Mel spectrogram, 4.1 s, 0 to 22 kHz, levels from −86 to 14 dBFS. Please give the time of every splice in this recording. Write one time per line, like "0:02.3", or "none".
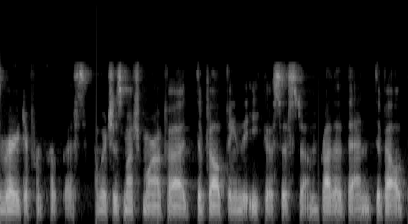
none

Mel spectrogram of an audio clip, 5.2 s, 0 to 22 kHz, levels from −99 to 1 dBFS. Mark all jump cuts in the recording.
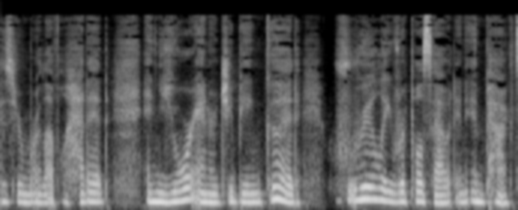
none

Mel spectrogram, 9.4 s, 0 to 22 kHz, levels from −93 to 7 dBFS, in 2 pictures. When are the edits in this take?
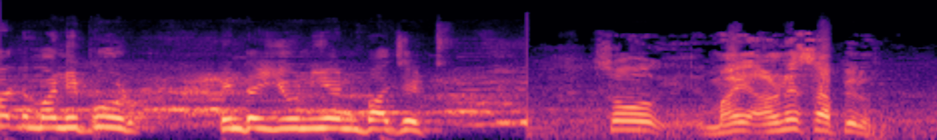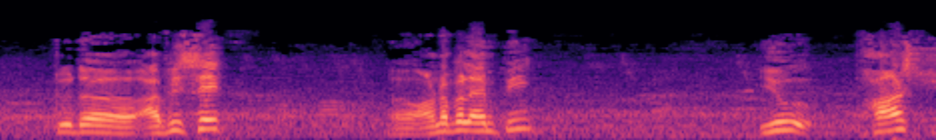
0:02.7

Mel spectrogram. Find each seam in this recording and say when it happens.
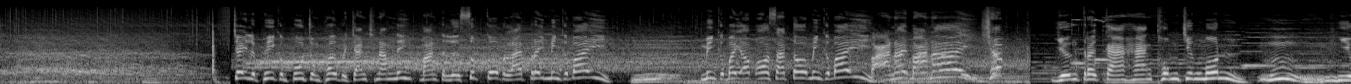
none

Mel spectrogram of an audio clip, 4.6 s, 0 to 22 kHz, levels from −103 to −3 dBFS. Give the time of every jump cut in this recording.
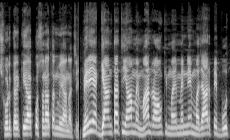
0:01.5

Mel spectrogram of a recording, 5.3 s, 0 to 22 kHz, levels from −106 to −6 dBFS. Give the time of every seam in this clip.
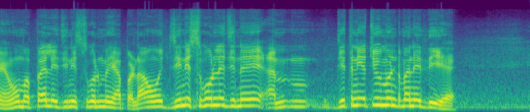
none

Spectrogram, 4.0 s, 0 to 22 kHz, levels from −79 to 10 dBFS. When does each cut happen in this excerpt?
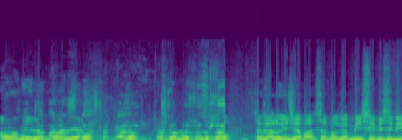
0:02.2

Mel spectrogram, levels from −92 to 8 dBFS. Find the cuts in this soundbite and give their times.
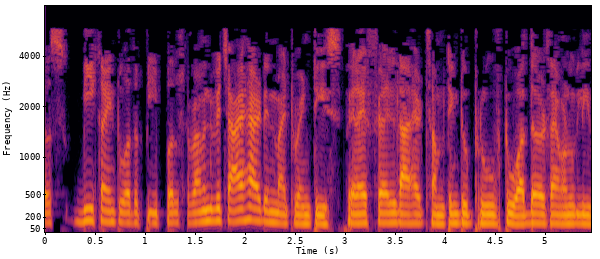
0:01.4
0:02.9

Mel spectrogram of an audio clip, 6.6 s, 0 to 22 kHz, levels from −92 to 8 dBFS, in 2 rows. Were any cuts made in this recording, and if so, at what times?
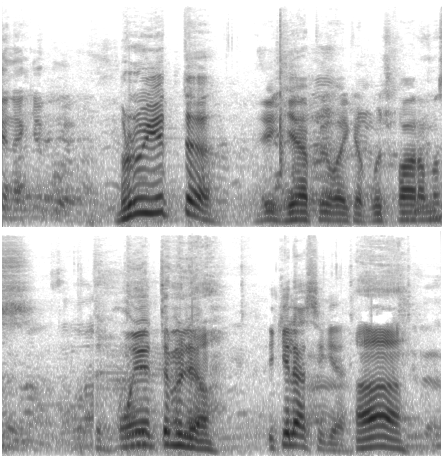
0:04.0

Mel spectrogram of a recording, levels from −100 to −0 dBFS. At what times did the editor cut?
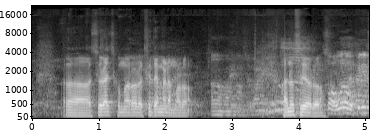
none

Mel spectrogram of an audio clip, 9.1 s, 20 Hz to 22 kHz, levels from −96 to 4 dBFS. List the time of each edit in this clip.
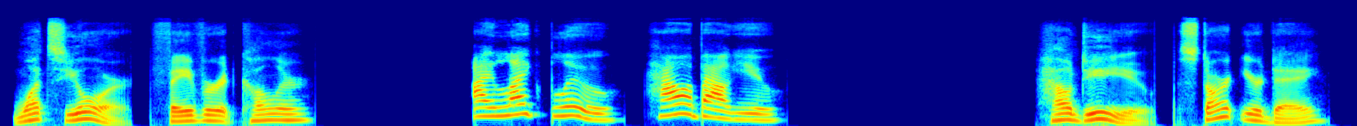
0:00.9

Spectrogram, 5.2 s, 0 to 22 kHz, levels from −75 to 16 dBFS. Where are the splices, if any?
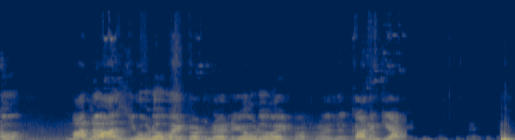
0:04.1

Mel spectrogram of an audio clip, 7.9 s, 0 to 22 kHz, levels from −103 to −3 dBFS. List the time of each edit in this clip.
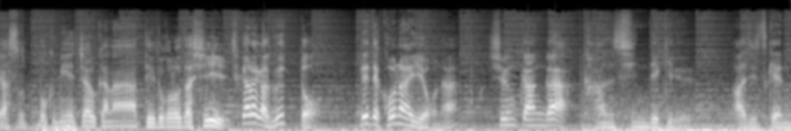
0:02.3
0:05.7

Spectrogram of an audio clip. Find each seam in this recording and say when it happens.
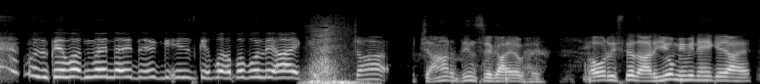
0:03.1

